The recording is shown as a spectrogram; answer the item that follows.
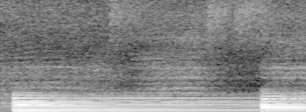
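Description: Keyboard playing piano-sound chords. One chord is struck just after the start and left to ring and fade, and a second is struck near the end.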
